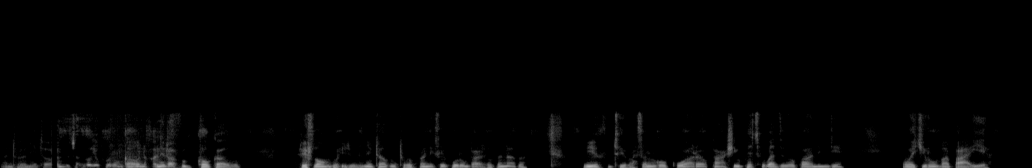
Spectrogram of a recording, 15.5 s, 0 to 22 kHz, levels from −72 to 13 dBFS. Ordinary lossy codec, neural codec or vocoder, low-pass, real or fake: MP3, 48 kbps; codec, 16 kHz, 1 kbps, X-Codec, WavLM features, trained on Multilingual LibriSpeech; 7.2 kHz; fake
